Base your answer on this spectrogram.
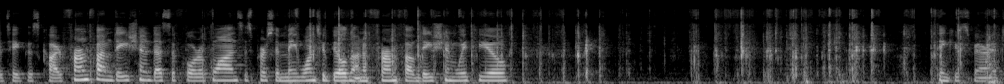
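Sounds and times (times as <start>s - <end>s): cards being shuffled: 0.8s - 10.0s.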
